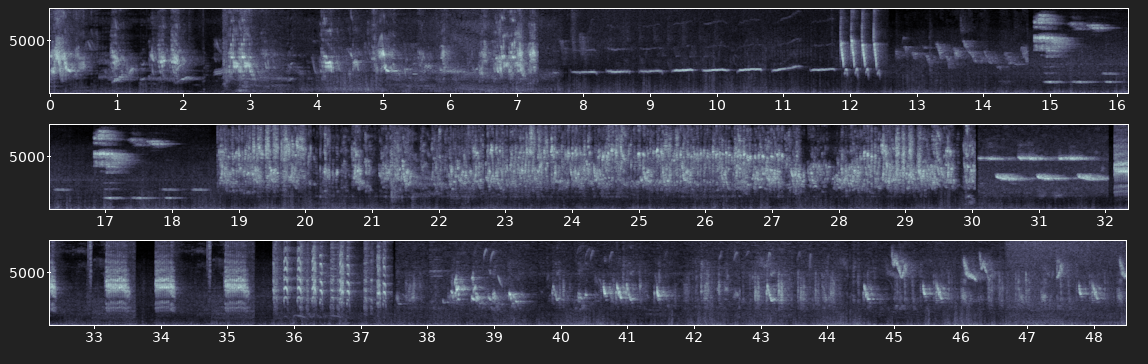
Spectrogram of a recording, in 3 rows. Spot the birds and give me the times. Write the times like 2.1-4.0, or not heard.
0.0-48.4.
